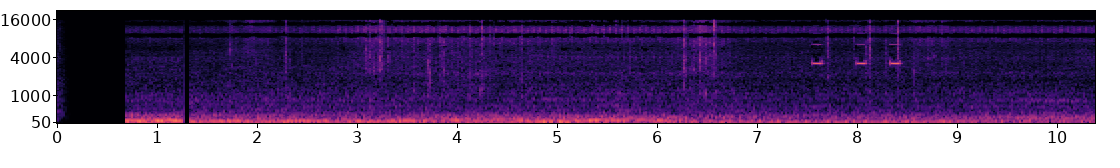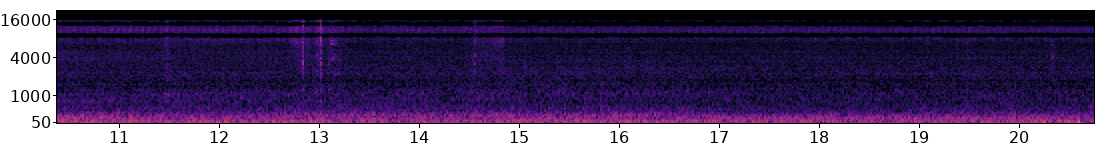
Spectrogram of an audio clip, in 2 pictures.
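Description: Car idling with a steady low hum that eases after about six seconds, with three short high beeps about eight seconds in.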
